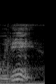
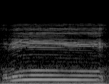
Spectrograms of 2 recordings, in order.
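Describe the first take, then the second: First: The vowel is short and clipped. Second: The vowel is held and lengthened. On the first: The speaker calls it wrong. "em vez de ser o ri, simples" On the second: The speaker calls it right. "vai ser ri longo"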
